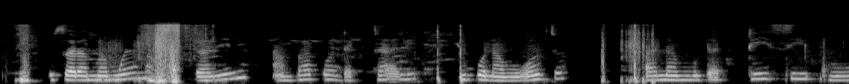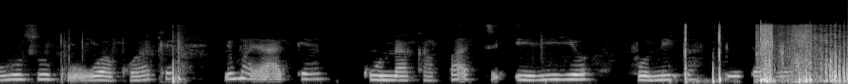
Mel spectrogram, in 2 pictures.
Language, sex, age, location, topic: Swahili, female, 25-35, Kisii, health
